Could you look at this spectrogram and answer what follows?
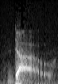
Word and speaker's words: Tao: in Western spelling it's t AO though it's pronounced da I've seen it translated as the order of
